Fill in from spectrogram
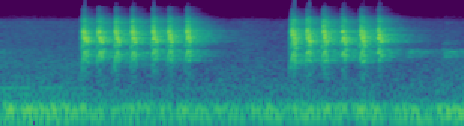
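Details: Greater green leafbird song used to lure other birds: two bursts of rapid, harsh repeated notes, about eight pulses each, separated by a short pause, over a steady low hum.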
